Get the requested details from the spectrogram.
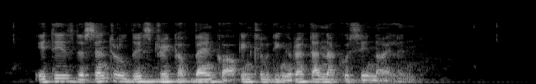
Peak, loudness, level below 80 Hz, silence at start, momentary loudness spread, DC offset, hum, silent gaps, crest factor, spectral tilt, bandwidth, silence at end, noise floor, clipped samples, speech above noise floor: -4 dBFS; -21 LUFS; -56 dBFS; 0.35 s; 8 LU; under 0.1%; none; none; 18 dB; -7 dB/octave; 7.6 kHz; 1.15 s; -64 dBFS; under 0.1%; 44 dB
